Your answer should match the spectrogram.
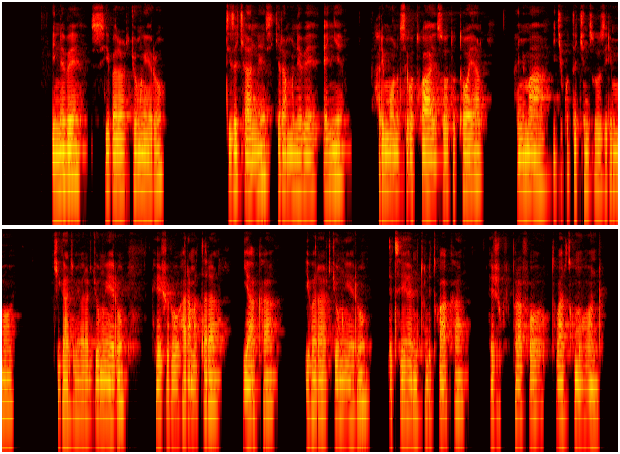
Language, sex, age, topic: Kinyarwanda, male, 18-24, finance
